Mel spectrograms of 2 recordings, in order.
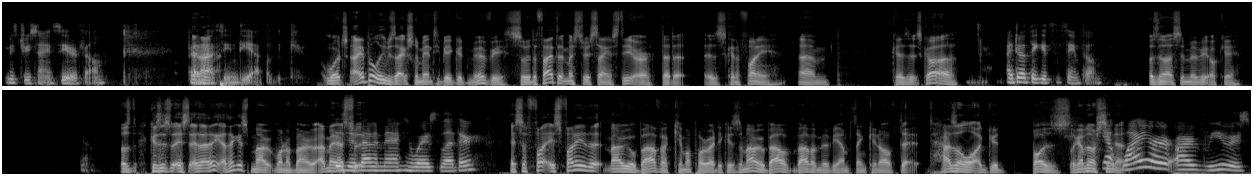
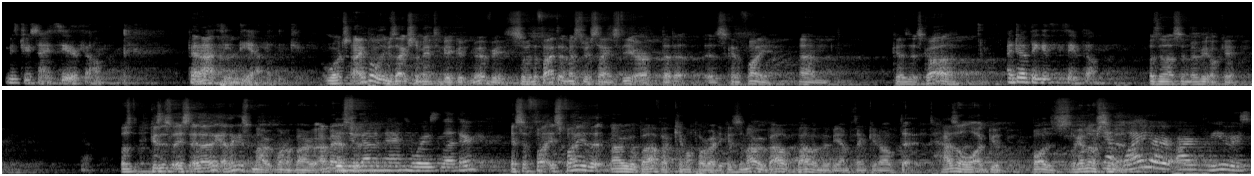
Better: first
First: none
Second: room echo; slight; dies away in 1.6 s // off-mic speech; somewhat distant

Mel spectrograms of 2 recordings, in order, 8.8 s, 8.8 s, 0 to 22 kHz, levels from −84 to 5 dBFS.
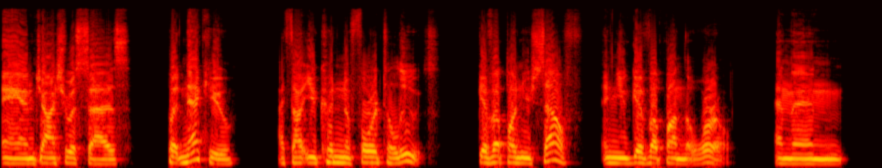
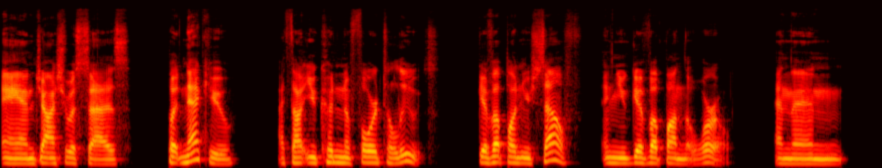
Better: second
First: distortion; heavy; 6 dB below the speech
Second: none

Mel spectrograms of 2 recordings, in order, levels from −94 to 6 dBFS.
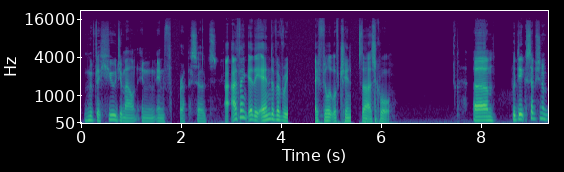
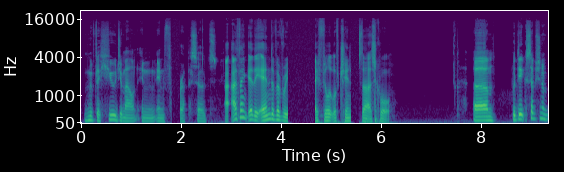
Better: neither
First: audio cutting out; at 2 s, at 4 s for 0.5 s and at 5.5 s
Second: audio cutting out; at 2 s, at 4 s for 0.5 s and at 5.5 s

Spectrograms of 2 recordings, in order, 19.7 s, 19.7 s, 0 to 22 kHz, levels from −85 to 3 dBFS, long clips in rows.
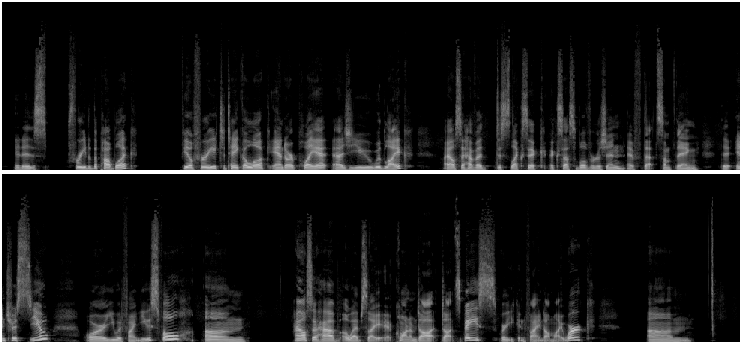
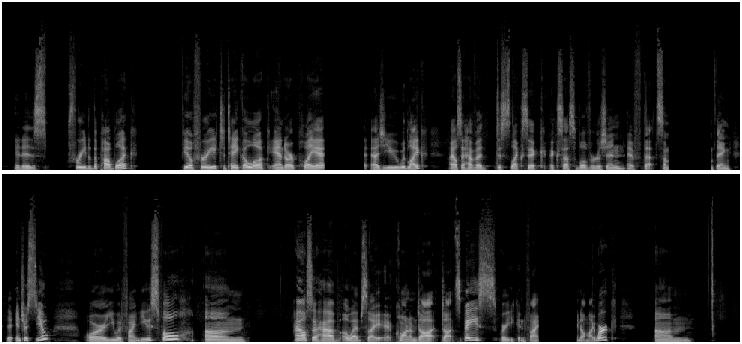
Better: first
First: none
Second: audio freezing; at 4.5 s for 0.5 s, at 9 s for 0.5 s and at 17 s for 0.5 s

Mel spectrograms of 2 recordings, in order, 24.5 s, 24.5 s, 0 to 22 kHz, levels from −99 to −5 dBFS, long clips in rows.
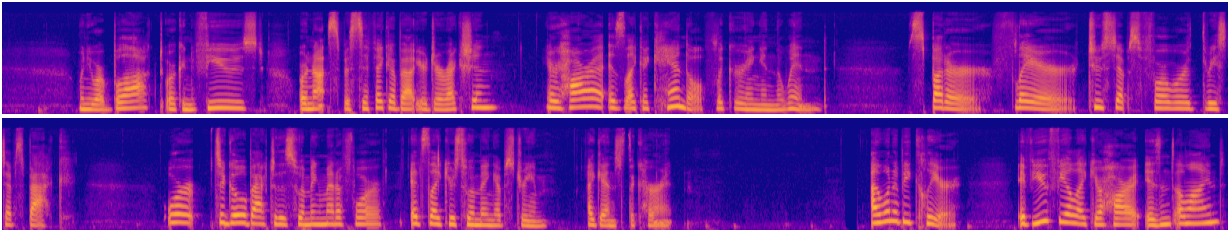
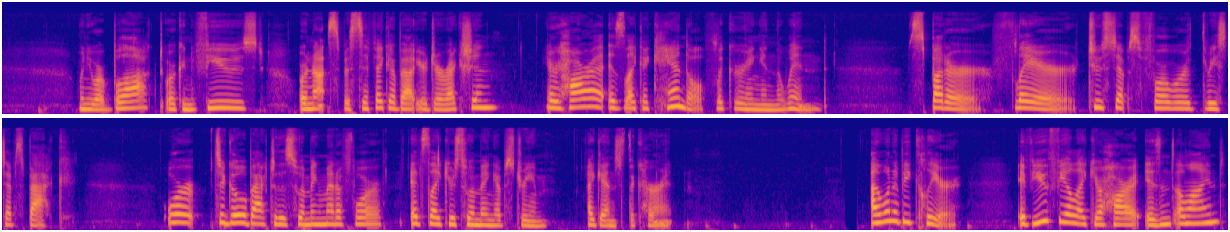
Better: neither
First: none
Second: none

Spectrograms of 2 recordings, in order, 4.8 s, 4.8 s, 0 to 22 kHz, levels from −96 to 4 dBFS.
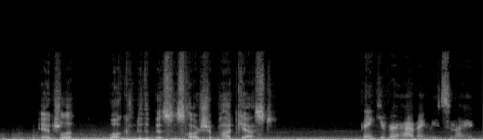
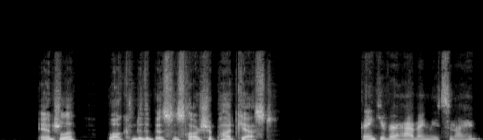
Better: second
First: low rumble; loud; throughout; 7 dB below the speech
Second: none

